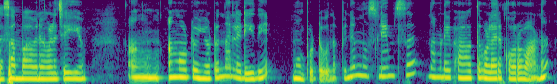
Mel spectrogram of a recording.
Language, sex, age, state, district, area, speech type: Malayalam, female, 18-30, Kerala, Idukki, rural, spontaneous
